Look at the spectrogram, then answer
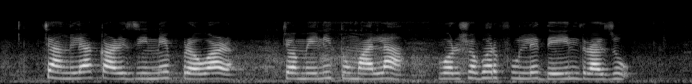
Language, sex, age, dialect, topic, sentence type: Marathi, female, 18-24, Varhadi, agriculture, statement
